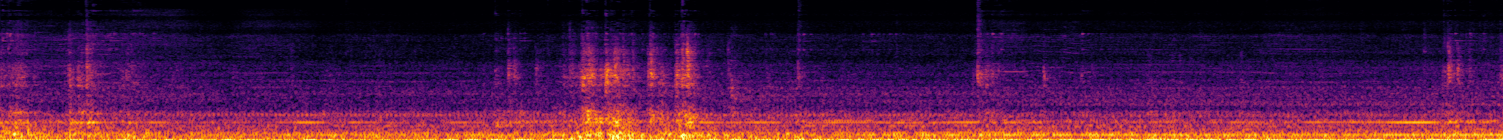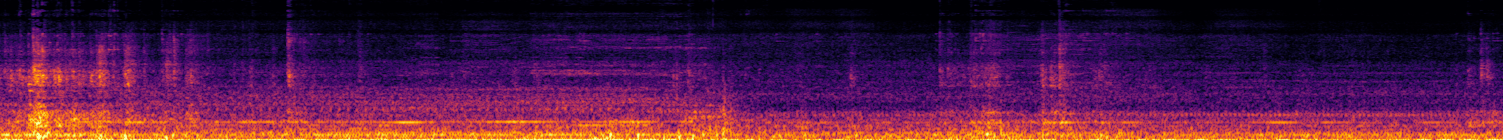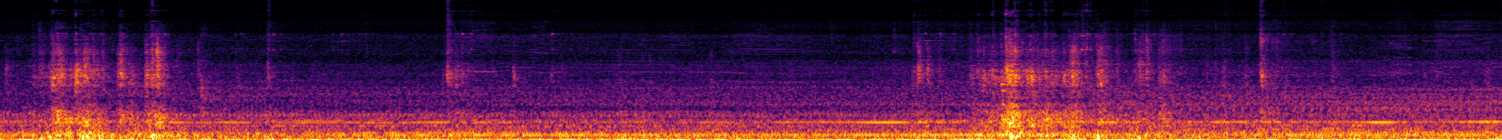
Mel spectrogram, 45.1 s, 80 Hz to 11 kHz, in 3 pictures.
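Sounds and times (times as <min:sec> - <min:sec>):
metallic clanks and rattles: 0:00.0 - 0:01.6, 0:04.9 - 0:11.7, 0:14.2 - 0:23.7, 0:24.3 - 0:26.4, 0:29.6 - 0:36.4, 0:39.0 - 0:44.2
diesel engine drone: 0:00.0 - 0:45.0.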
